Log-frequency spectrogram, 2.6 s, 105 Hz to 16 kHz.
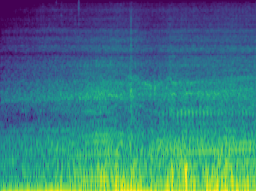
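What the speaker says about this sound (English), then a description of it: "The low rumble this twin has as well means you get heard as you're creeping up on traffic" A 2018 Suzuki SV650 twin-cylinder motorcycle engine gives a steady, low rumble at an even idle or cruise, loud and close, with no voices.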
